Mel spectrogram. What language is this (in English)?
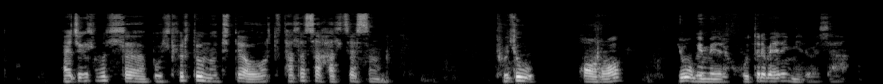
Mongolian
